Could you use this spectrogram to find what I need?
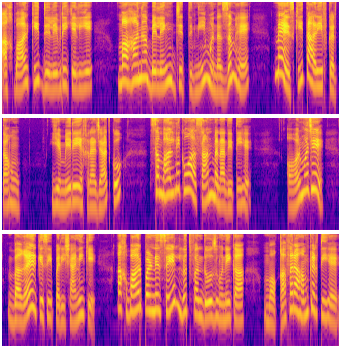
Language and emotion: Urdu, happy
